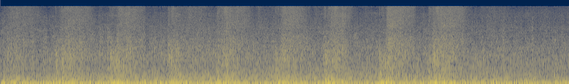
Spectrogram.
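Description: Heavy metal footsteps clank and thud in a steady rhythm.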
